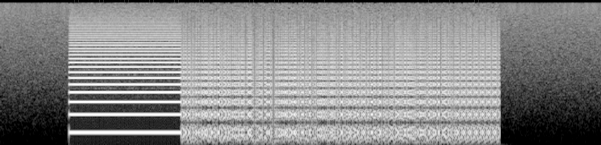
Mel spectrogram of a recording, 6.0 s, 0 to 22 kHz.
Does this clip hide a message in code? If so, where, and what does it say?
Yes: POCSAG pager data (512 baud) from 0.7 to 5.0 s, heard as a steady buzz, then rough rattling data.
